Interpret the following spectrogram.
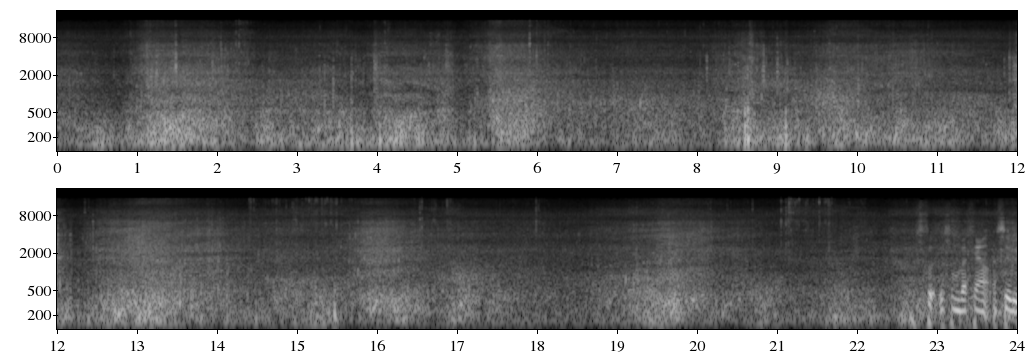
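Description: Small waves washing onto a shingle beach, each surge swelling and drawing back about every three to four seconds, with some wind on the microphone.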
